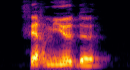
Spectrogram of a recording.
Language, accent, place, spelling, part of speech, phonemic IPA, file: French, France, Lyon, faire mieux de, verb, /fɛʁ mjø də/, LL-Q150 (fra)-faire mieux de.wav
- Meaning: had better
